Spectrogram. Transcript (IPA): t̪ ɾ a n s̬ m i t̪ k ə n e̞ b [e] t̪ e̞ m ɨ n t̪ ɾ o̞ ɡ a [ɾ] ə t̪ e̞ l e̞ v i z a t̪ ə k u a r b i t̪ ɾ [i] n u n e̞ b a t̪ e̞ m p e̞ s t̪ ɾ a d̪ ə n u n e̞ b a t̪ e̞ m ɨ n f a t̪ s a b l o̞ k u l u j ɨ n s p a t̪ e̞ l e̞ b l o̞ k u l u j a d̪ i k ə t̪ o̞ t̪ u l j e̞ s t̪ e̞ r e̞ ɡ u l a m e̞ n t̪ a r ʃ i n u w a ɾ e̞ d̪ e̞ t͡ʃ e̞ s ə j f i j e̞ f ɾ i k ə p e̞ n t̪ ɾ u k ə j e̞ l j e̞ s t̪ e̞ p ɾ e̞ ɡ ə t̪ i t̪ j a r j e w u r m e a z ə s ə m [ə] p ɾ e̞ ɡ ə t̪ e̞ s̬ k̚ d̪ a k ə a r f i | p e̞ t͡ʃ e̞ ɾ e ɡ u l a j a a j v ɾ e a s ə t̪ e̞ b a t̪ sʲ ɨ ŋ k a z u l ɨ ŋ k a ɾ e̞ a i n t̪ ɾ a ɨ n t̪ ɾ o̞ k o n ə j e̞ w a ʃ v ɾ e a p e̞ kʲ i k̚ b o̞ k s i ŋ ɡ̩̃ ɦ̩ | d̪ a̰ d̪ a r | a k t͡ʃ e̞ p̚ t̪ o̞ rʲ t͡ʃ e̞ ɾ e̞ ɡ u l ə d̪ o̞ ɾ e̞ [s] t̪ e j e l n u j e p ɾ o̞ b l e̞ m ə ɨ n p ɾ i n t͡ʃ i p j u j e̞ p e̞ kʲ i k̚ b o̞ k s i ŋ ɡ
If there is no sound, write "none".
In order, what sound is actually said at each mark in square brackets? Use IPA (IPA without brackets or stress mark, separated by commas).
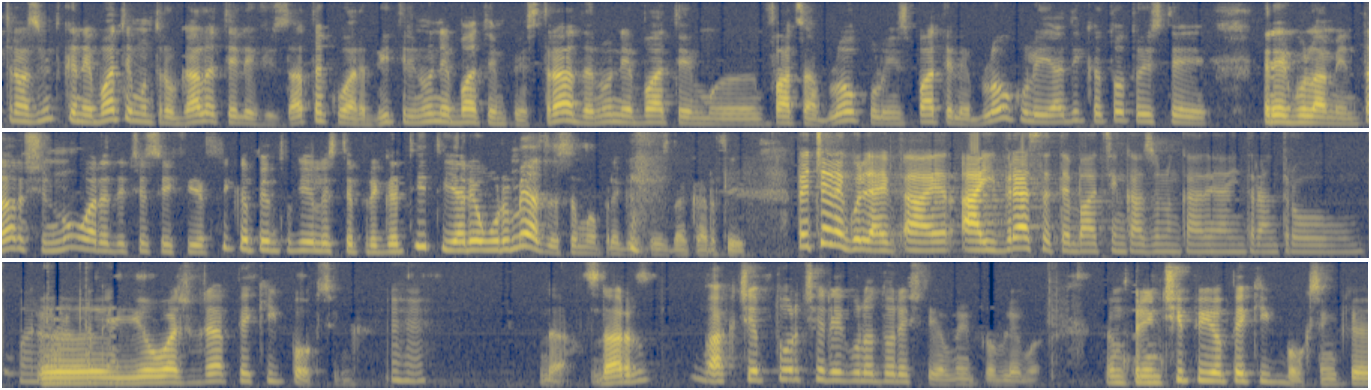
a, l, i, ə, ʃ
